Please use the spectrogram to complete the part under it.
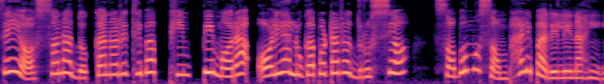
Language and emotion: Odia, disgusted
